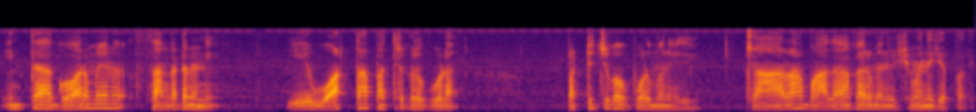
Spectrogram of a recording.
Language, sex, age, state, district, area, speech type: Telugu, male, 18-30, Andhra Pradesh, Eluru, urban, spontaneous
